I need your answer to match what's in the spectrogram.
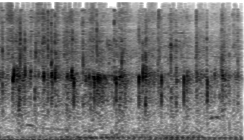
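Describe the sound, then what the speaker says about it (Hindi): Guests at a Tulsi Vivah ceremony clap together in a steady, dense patter of hands, with voices and chatter mixed underneath. "चलिए ताली बजा दीजिए सब लोग।"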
